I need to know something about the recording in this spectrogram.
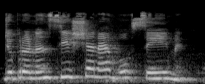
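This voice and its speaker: A woman teacher giving a class lesson, explaining slowly, asking the class questions and spelling words letter by letter. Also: high voice, steady tone, slight background noise.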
